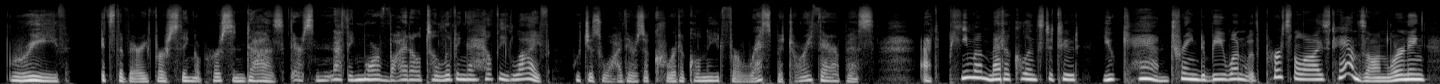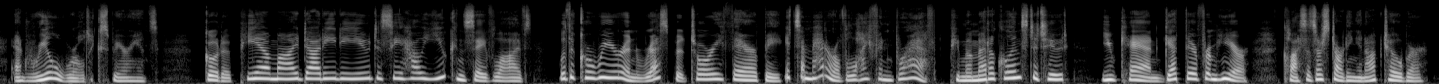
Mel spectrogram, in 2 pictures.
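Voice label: English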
